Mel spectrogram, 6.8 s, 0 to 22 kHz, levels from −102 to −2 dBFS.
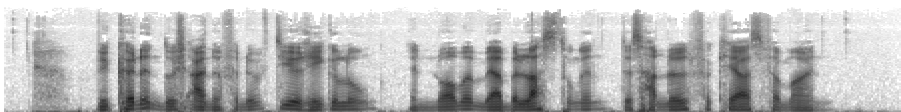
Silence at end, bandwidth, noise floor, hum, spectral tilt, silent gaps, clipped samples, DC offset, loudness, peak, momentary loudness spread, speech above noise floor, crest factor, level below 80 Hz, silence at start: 0.65 s; 14.5 kHz; -55 dBFS; none; -5 dB/octave; none; under 0.1%; under 0.1%; -24 LUFS; -2 dBFS; 13 LU; 31 dB; 22 dB; -46 dBFS; 0.25 s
